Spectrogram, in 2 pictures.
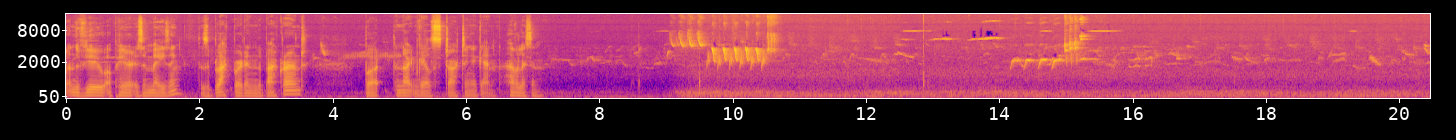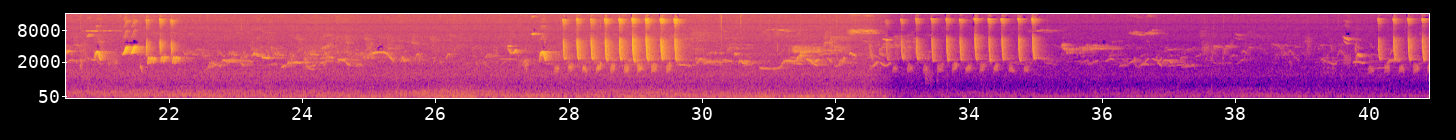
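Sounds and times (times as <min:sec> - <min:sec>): blackbird singing: 0:00.0 - 0:40.9
nightingale singing: 0:00.0 - 0:40.9.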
